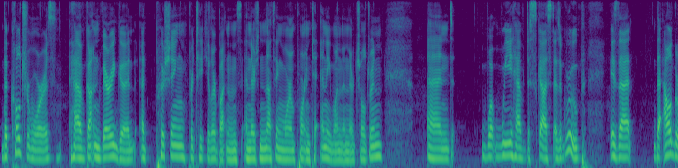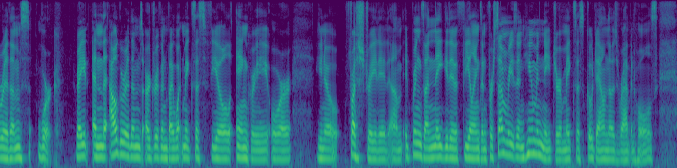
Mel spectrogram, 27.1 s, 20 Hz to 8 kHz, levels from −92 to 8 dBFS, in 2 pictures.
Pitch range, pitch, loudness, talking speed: 125-150 Hz, 135 Hz, -24 LUFS, 155 wpm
